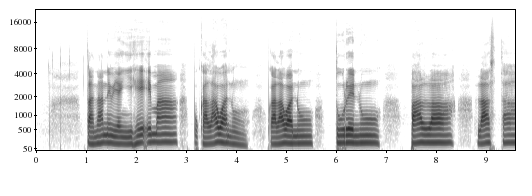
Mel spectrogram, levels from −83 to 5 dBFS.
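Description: Nothing stood out on listening to this speech recording.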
